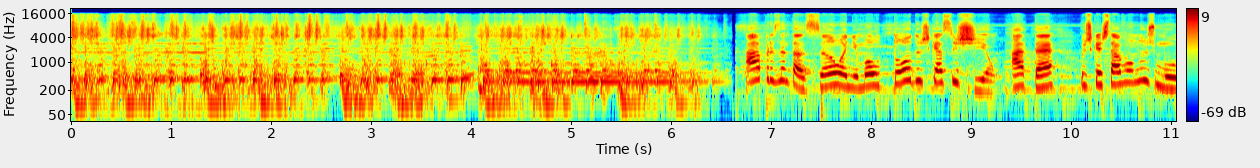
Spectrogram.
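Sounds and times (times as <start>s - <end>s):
percussion group drums and shakers: 0.0s - 6.6s.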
